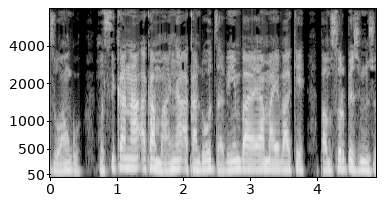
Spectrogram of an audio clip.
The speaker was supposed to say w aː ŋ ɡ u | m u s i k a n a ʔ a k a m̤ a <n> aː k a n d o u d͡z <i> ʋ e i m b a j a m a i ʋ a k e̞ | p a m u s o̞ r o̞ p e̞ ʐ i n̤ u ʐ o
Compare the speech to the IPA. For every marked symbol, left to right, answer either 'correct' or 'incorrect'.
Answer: incorrect: ɲ, incorrect: a

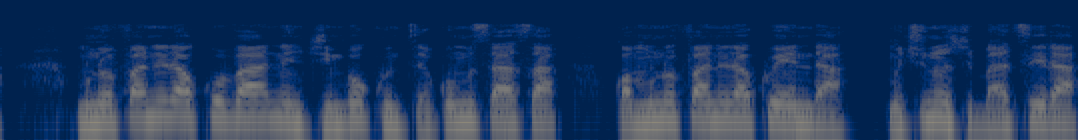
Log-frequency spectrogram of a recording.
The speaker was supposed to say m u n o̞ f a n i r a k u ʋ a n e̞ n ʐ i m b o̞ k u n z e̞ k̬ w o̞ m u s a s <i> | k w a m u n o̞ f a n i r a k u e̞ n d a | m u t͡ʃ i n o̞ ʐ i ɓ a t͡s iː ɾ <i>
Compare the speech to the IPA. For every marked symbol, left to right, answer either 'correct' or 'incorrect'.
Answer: incorrect: a, incorrect: a

